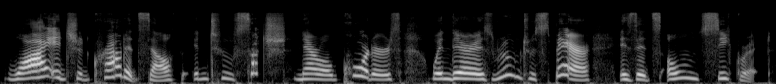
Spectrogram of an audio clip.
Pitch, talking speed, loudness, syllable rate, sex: 265 Hz, 145 wpm, -20 LUFS, 3.9 syllables/s, female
